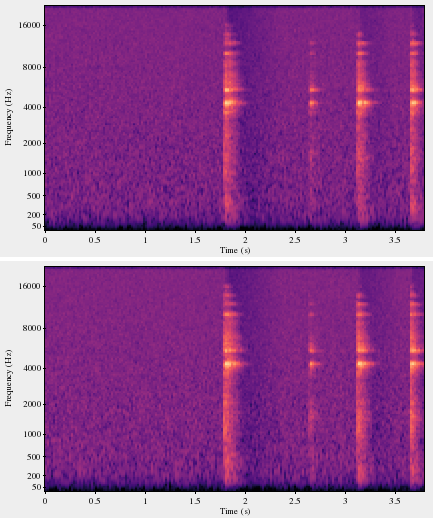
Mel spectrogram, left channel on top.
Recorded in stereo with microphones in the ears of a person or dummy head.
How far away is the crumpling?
I don't hear crumpling.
